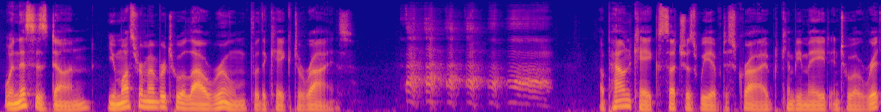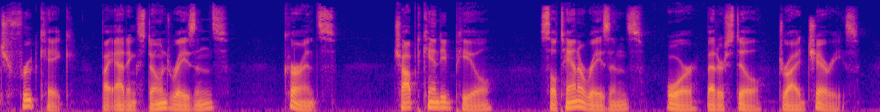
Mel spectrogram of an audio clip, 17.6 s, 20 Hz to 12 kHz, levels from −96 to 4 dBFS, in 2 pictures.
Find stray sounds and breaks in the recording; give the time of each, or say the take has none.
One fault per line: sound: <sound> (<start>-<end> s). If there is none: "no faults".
sound: laugh (4.0-5.5 s)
